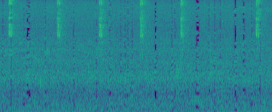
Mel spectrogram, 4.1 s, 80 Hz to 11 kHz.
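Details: Great spotted woodpecker (Dendrocopos major) chick, 19 May 2016, giving thin, very high squeaks, seven in four seconds at a fairly even pace, over a steady hiss.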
